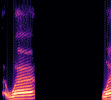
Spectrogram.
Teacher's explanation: dari syafatain dari depan wa sempurnakan wa tipis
